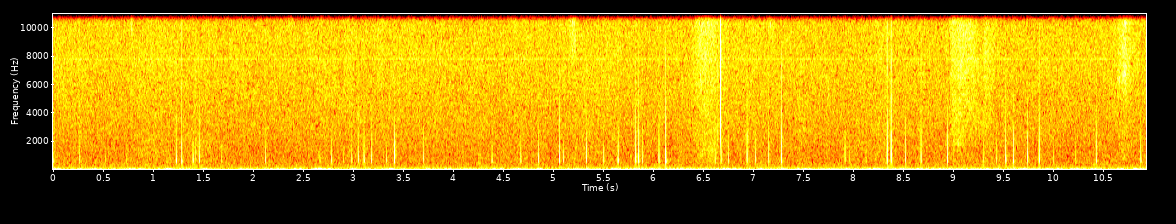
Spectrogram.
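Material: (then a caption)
Silicone. Long acrylic nails gently tap a flat pink silicone nail art mat lying on a table. The taps come as soft, quick, dull clicks in an irregular stream over a steady low hum.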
